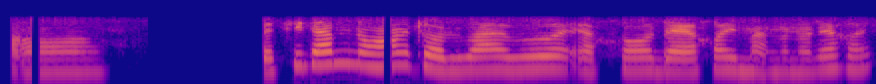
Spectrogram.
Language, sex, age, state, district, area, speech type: Assamese, female, 18-30, Assam, Sivasagar, rural, conversation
